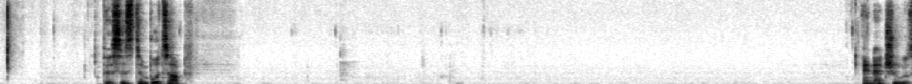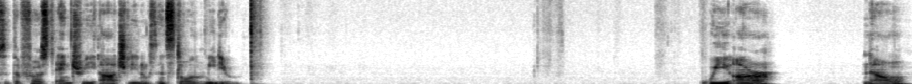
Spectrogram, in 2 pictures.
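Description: A middle-aged man speaks calmly and close to a microphone, in short bursts.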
